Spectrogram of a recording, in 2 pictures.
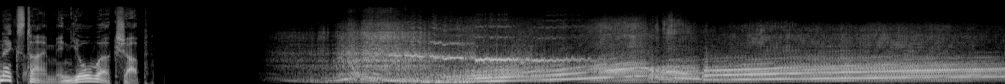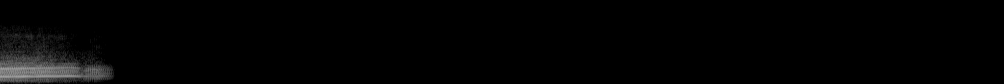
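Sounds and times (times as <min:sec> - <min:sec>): car engine accelerating: 0:02.7 - 0:11.2.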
